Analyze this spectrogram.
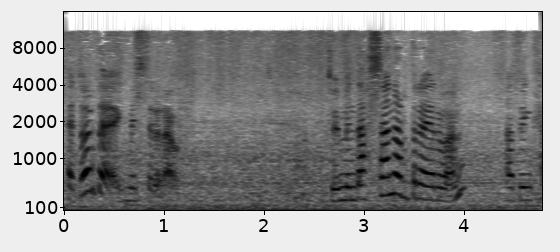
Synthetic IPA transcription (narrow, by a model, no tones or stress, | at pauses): pʰɛdwardɛːɡ̥mɪɬtəɾə̰ɾa̰wr | d̥wɪnmɪndaɬanɔrdrejɾuan | adwɪnkʰ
